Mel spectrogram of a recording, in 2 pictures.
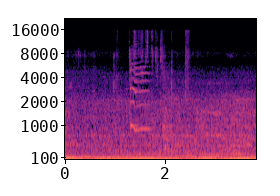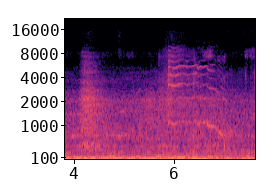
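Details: Kittens indoors, with faint high, thin meows: a short rising-then-falling cry around one and a half seconds, then a longer wavering, falling meow near six seconds, over a low steady background hum.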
